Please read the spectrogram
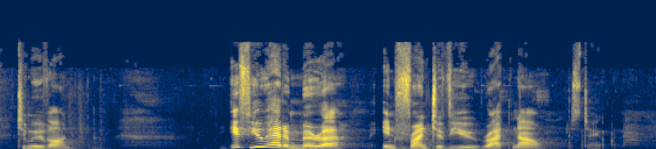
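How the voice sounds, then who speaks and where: With a South African accent, a woman with a fairly high voice speaks at a fairly slow pace, her pitch swinging very widely and her loudness varying greatly, with long, frequent pauses. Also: very clean recording, silent background. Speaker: engineering director. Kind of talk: conference talk.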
